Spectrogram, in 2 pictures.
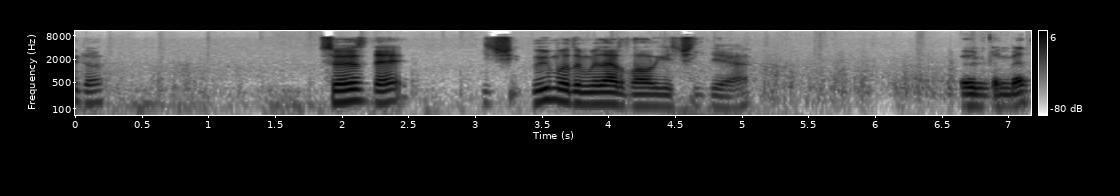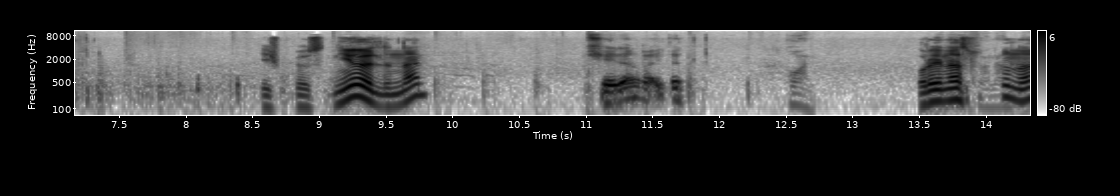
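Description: A young man talks with animation into a close microphone, pausing now and then.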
